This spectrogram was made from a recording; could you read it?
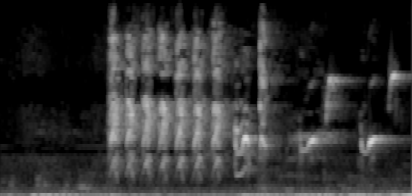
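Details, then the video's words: Long-tailed shrike singing: a quick burst of harsh rattling chatter, followed by several separate clear whistled notes that slide upward, over a low background hum. "burung pentet gacor full isian"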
